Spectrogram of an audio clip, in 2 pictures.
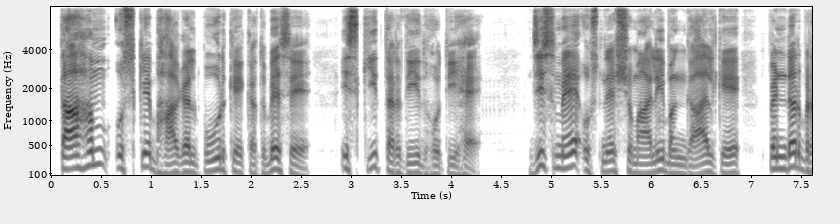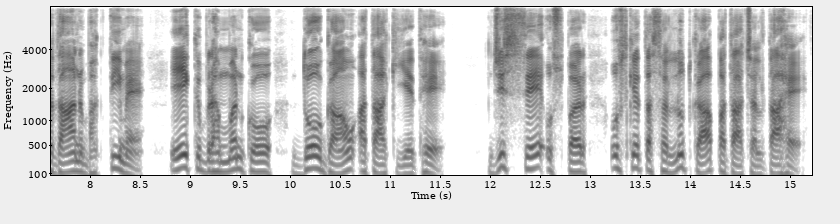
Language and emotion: Urdu, neutral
